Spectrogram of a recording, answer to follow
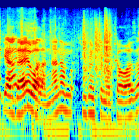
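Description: Excited human voices in drawn-out, wavering exclamations that swoop up and down in pitch, with a short break about a second in.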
